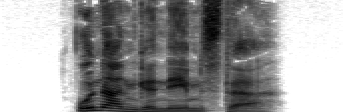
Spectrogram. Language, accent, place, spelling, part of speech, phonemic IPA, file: German, Germany, Berlin, unangenehmster, adjective, /ˈʊnʔanɡəˌneːmstɐ/, De-unangenehmster.ogg
- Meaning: inflection of unangenehm: 1. strong/mixed nominative masculine singular superlative degree 2. strong genitive/dative feminine singular superlative degree 3. strong genitive plural superlative degree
